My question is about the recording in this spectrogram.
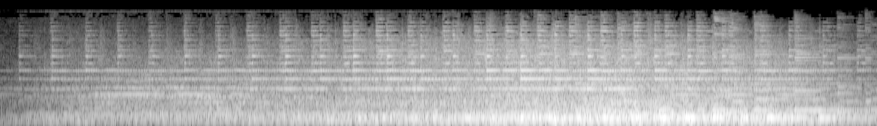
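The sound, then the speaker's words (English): A train rolls along the rails, its heavy rumble building louder over several seconds, with a sustained metallic whine and a steady rhythmic clatter underneath. No one speaks. “But you won't be the first to meet their maker beneath the wheels of my train.”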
